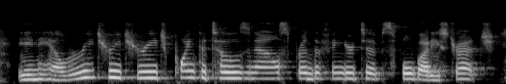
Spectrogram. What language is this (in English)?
English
